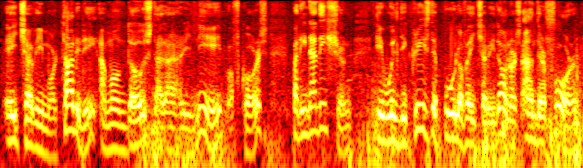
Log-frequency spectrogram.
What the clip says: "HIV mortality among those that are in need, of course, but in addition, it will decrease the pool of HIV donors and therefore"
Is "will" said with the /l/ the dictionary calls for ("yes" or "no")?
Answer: yes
